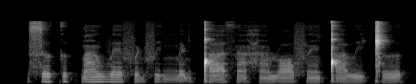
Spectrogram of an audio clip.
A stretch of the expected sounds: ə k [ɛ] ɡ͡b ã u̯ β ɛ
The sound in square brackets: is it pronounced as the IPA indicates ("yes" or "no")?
no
